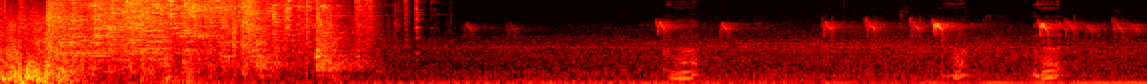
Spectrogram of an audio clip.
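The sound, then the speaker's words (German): Kitchen window glass shattered by a gunshot bursts loudly and breaks up over about two seconds, then quiet follows with a few short, high chirps. “wir haben vorbeigeschossen und die Küchenfenster ermordet”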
